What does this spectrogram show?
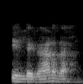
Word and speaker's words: Hildegarda: Sí, entonces entiendo que lo que quiere resaltar es que Hildegarda, ¿sí lo pronuncio bien? Hildegarda, claro.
